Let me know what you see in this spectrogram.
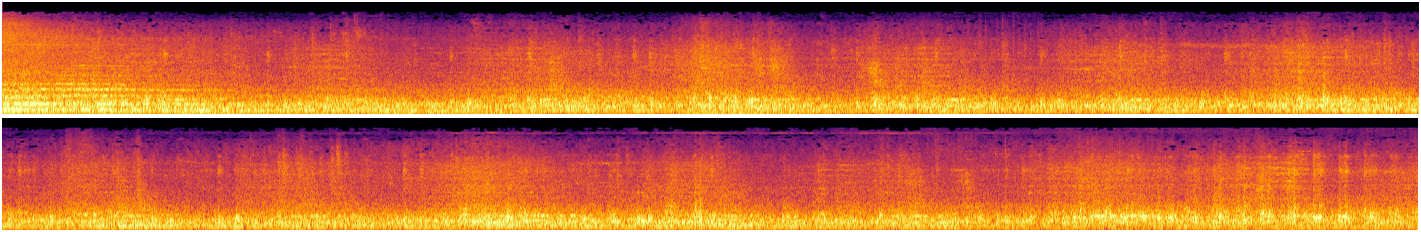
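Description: BNSF diesel freight train passing close by: the hum of the lead locomotives fades in the first second or two, then the container cars roll past with a steady rumble and wheel clatter over the rail joints.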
